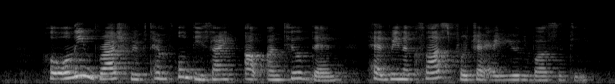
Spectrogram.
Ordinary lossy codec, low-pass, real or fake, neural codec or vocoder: none; 7.2 kHz; real; none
